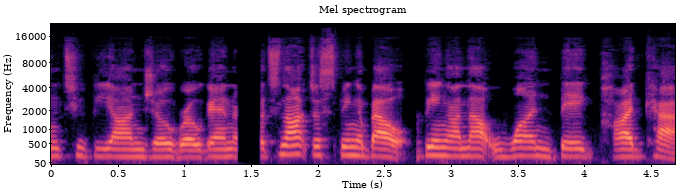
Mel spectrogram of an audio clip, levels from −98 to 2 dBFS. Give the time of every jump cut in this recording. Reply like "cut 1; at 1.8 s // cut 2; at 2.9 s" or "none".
cut 1; at 1.6 s // cut 2; at 2.8 s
